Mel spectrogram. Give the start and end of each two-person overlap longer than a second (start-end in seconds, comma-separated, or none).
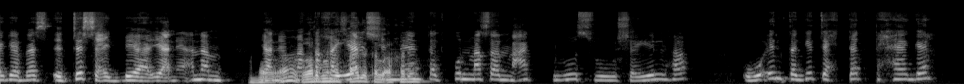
2.6-4.3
